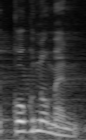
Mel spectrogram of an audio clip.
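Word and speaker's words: cognomen: भी होता है, बोले कोग्नोमेन, शाबाश, बोले कोग्नो, सही कर लेते हैं बेटा, कोग्नोमेन, बोले शाबाश, उच्चारण ठीक करेंगे, बोले कोग्नोमेन, बोले शाबाश, कोग्नोमेन.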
